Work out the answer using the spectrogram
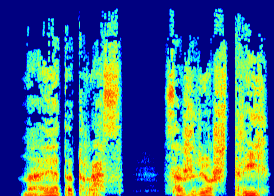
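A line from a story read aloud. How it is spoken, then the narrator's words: Slow, gloating, through teeth. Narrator (Russian): с расстановкой процедил Фрэнк, наслаждаясь своей властью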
